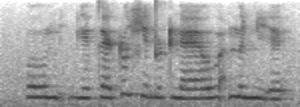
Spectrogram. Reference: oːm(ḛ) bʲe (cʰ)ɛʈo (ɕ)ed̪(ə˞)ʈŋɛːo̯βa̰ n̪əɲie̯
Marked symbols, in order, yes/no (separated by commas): no, no, yes, yes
